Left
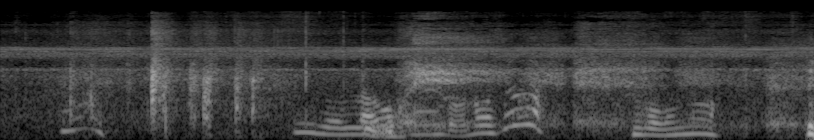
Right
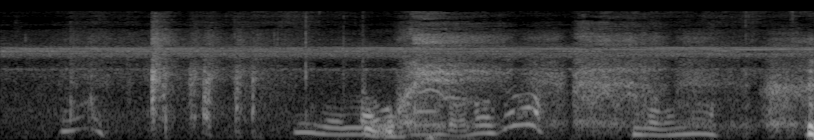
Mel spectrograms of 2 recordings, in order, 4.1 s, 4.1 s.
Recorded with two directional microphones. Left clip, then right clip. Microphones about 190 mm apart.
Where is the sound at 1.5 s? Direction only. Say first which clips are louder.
Right 1 dB; centre (ahead or behind).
